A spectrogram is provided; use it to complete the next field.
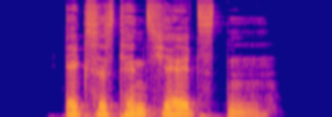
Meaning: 1. superlative degree of existentiell 2. inflection of existentiell: strong genitive masculine/neuter singular superlative degree
- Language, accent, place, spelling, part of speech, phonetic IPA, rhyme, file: German, Germany, Berlin, existentiellsten, adjective, [ɛksɪstɛnˈt͡si̯ɛlstn̩], -ɛlstn̩, De-existentiellsten.ogg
